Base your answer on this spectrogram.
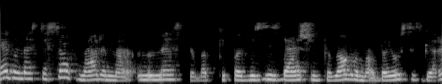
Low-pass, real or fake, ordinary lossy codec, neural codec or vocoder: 7.2 kHz; fake; MP3, 32 kbps; codec, 16 kHz, 8 kbps, FunCodec, trained on Chinese and English, 25 frames a second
